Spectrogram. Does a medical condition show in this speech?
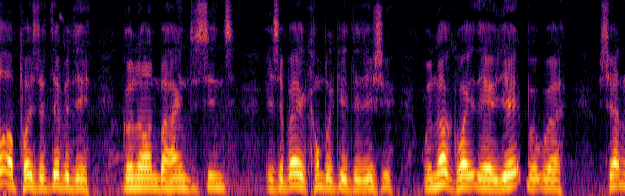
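Yes: MND; terminal, whole body affected, muscle wastage; about 4.5 years since onset.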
